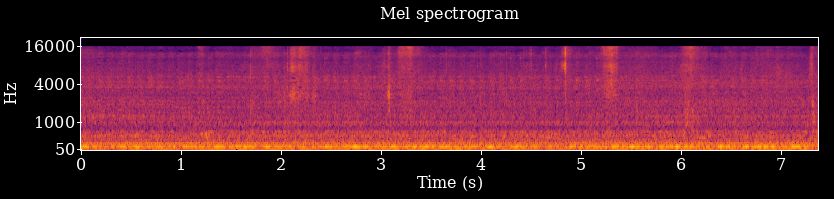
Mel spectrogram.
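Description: Steady low hum with a few short, faint rustles and ticks of paper as the pages of a printed instruction manual are handled and turned.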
